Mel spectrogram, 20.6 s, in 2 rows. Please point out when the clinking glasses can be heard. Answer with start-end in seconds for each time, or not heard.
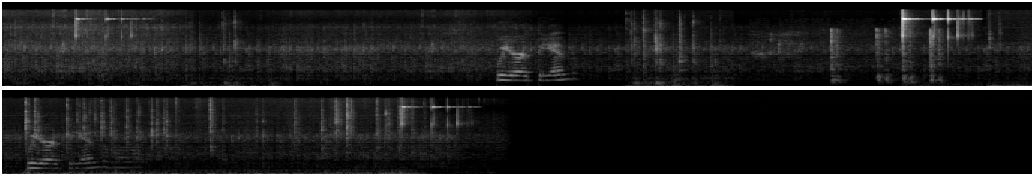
0.7-1.2, 9.0-9.8, 14.2-15.1.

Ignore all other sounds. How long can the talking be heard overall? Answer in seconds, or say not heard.
2 s.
